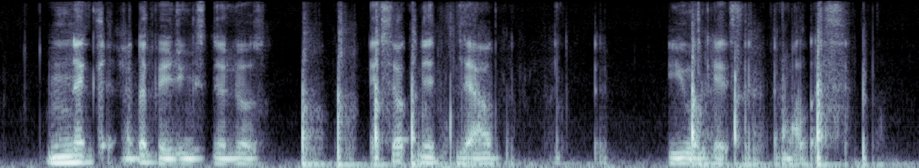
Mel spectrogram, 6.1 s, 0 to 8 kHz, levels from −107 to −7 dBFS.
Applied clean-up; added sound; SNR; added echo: neural diffusion model UNIVERSE++.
